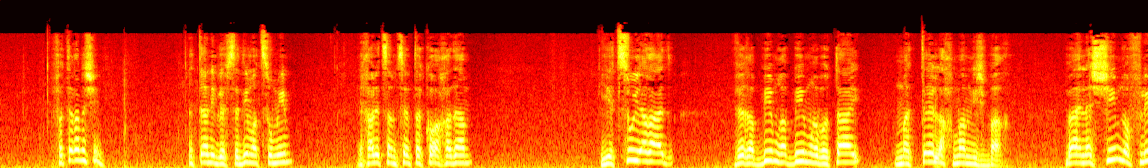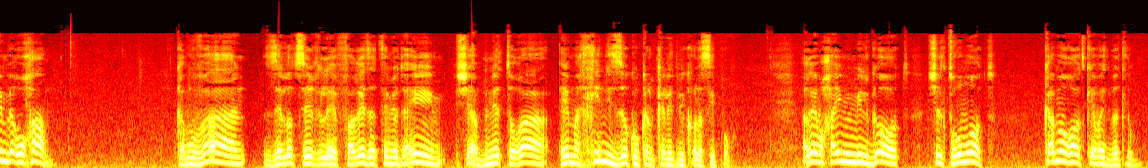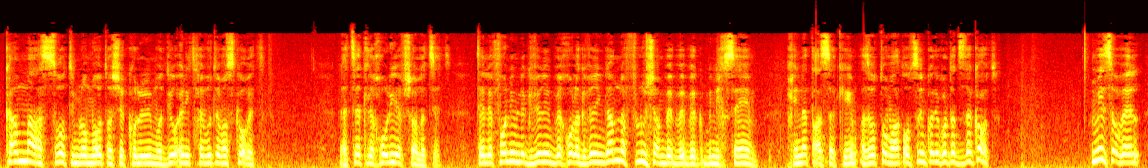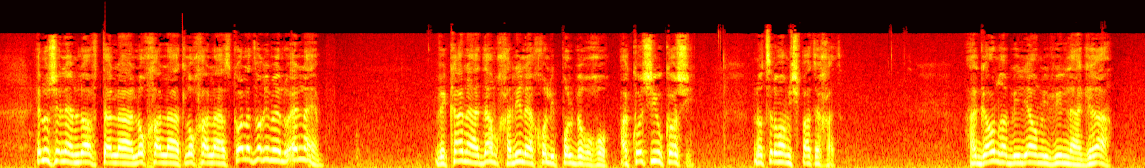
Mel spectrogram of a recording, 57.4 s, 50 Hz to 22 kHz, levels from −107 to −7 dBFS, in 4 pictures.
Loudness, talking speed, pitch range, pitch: -13 LUFS, 120 wpm, 150-195 Hz, 175 Hz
